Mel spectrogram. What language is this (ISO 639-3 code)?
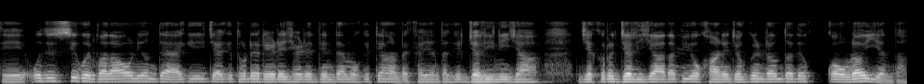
doi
